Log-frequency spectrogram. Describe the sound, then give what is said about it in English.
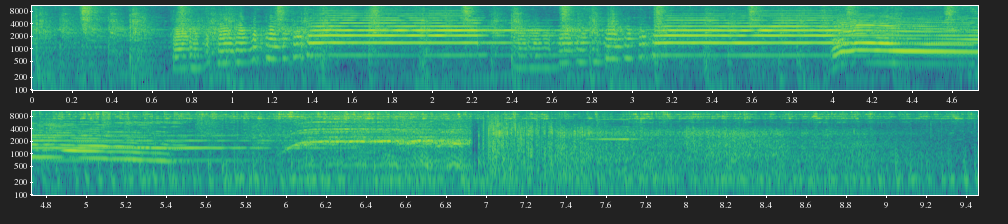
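A horse whinnies loudly with shaky, descending cries over steady clip-clopping hooves, prominent throughout, while a second neigh rises near the end against a rumbling background. “I forgot my horse.”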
